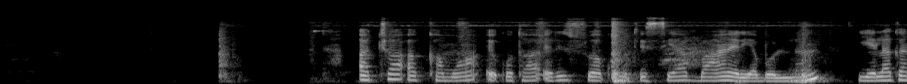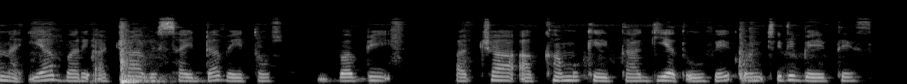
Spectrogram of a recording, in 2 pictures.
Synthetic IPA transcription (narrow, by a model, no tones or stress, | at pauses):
ʔɐt͡ʃːaːʔɐkʰːɐmʊwaːʔɛkʼɔt̪aːʔɛɾɪsːʊwɐkʼɔnt͡ʃʼːɪsːɪjaːbaːnɛɾɪjɐbɔlːɐn | jɛlɐɡɐnɐʔɪjabɐɾɪʔɐ̰t͡ʃːaːbɛsːɐjd̪ːɐbe̞ːt̪ːɐws | bɐbːɪ | ʔɐt͡ʃːaːʔɐkʰːɐmɔke̞ːt̪ːaːɡɪjɐt̪ʼuːfɛkʼɔnt͡ʃʼːɪd̪ɪbe̞ːt̪ːe̞ːs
